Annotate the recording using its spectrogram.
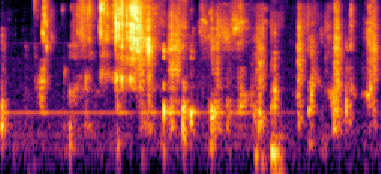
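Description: Crispy fried food crackles as a man's hands tear it apart.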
